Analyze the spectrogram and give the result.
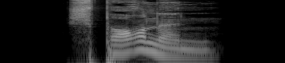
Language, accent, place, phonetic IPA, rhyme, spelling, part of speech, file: German, Germany, Berlin, [ˈʃpɔʁnən], -ɔʁnən, Spornen, noun, De-Spornen.ogg
- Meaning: dative plural of Sporn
